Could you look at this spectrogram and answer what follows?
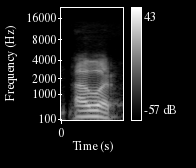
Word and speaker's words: hour: HOUR, our, right? In correct phonetic sound, we used hours, 6 hours, 2 hours, 4 hours, like that. So we don't pronounce H. H is silent here.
